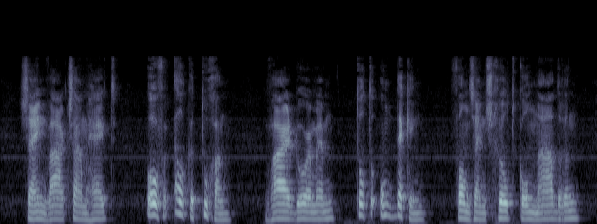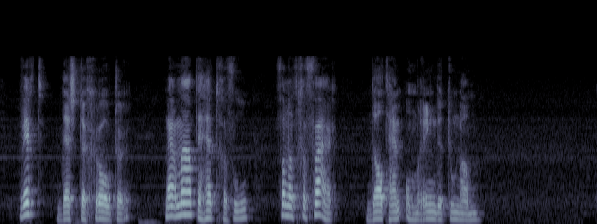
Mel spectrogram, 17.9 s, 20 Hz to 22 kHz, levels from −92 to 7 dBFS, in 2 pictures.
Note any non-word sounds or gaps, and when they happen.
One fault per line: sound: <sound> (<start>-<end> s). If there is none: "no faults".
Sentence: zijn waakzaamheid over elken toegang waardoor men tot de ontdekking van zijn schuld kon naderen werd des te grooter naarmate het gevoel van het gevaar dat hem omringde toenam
no faults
